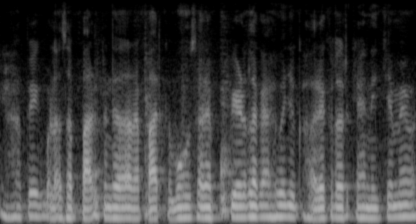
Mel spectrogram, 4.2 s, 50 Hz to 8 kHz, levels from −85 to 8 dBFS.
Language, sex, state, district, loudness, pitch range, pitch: Hindi, male, Bihar, East Champaran, -25 LUFS, 135-150 Hz, 140 Hz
